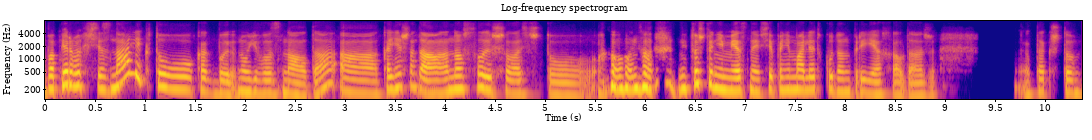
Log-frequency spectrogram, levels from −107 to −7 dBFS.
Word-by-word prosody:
во-первых, 245 +4 +5
все 205 - -3
знали, 260 - +3
кто, 205 -8 +1
как 185 -3 -3
бы, 155 -1 -2
ну, 180 0 -2
его 165 -2 -3
знал, 155 -4 -2
да. 235 - -2
А, 165 -5 -1
конечно, 225 +6 -1
да, 165 -4 +4
оно 205 +4 +3
слышалось, 180 -7 -1
что 150 -2 -7
он 205 +1 +4
о 230 - +7 0.3
не 205 +1 0
то 275 - +4
что 270 -1 +1
неместный, 185 -3 +2
все 175 +4 -4
понимали, 195 0 0
откуда 195 -2 -3
он 175 - -4
приехал 155 - -4
даже. 70 +2 -7 0.8
Э, - - -11
так 175 +1 -6
что 165 -1 -4
185 Hz, 180 wpm, -21 LUFS, 160-205 Hz, 0.8 s, о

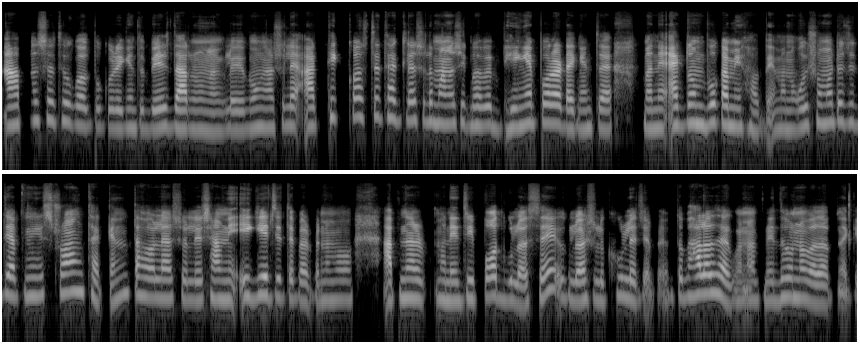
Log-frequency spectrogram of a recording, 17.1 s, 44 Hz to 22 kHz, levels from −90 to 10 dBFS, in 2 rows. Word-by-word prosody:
আপনার 270 +3 -10
সাথেও 270 -1 -8
গল্প 225 -1 -2
করে 205 0 0
কিন্তু 210 -1 -7
বেশ 205 +2 +5
দারুণ 200 -1 +4
লাগলো 185 +1 -5
এবং 205 +2 -9
আসলে 225 +1 -4 0.2
আর্থিক 275 +7 +1
কষ্টে 315 0 -3
থাকলে 285 -2 -2
আসলে 265 -1 -6
মানসিকভাবে 240 -2 -1 0.2
ভেঙে 215 +4 +3
পড়াটা 245 -5 +6
কিন্তু 205 +1 -7
অ্যা 195 - +1 0.4
মানে 205 0 0
একদম 245 +2 +1
বোকামি 235 -3 +4
হবে। 185 - -8
মানে 200 -1 -9
ঐ - - -4
সময়টা 255 +1 -4
যদি 255 0 -8
আপনি 235 0 -13 0.2
স্ট্রং 275 +2 +1 0.2
থাকেন 195 -1 -4 0.2
তাহলে 230 -3 -1
আসলে 210 -2 -4
সামনে 215 0 +2 0.2
এগিয়ে 245 +2 +7
যেতে 220 -1 -1
পারবেন 195 0 -4
এবং 210 0 -11 0.5
আপনার 225 +1 +2 0.2
মানে 205 -1 +2
যেই 215 -1 0
পথগুলো 210 -5 +2
আছে 225 - -3 0.2
ওগুলো 210 -3 -1
আসলে 205 -2 -7
খুলে 235 -4 -1
যাবে। - - -8 0.2
তো - - -7
ভালো 260 +1 +5
থাকবেন 190 - -1
আপনি। 205 0 -8
ধন্যবাদ 220 -5 -1
আপনাকে। - - -7
225 Hz, 180 wpm, -25 LUFS, 205-245 Hz, 0.5 s, এগিয়ে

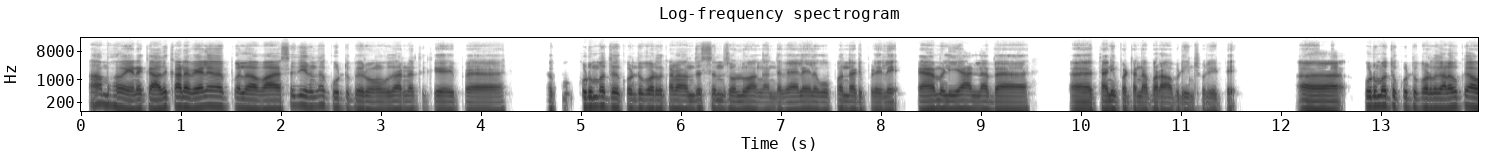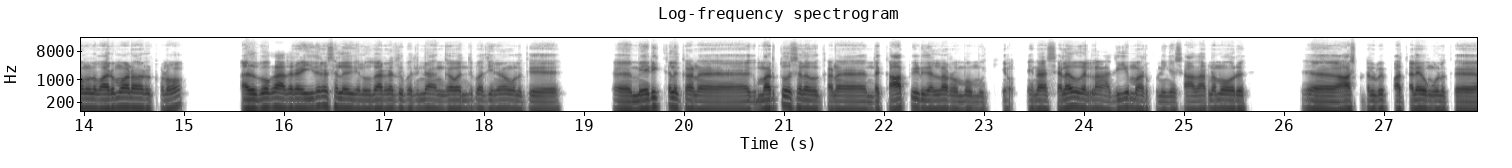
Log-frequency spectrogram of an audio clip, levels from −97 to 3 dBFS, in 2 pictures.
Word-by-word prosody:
ஆமா 165 -4 -1
எனக்கு 120 +2 0
அதுக்கான 140 +4 +4
வேலைவாய்ப்புகள் 140 -1 +3
அ, - - +6
வசதி 115 +8 +2
இருந்தா 150 +2 -2
கூட்டிட்டு 135 -1 -4
போயிருவோம். 105 -2 -1
உதாரணத்துக்கு 110 0 -3
இப்ப 105 - -10 1.1
குடும்பத்த 140 -1 +1
கொண்டு 125 0 -2
போறதுக்கான 115 -1 0
அந்தஸ்துன்னு 115 0 -4
சொல்லுவாங்க, 105 -1 -1
அந்த 100 +1 -6
வேலையில 105 +1 -1
ஒப்பந்த 105 +2 -3
அடிப்படையிலே! 100 0 -4 0.2
ஃபேமிலியா 110 +1 +2
இல்ல, 105 0 -2
பே 105 0 +3 0.7
அ, - - +2 0.2
தனிப்பட்ட 110 -1 0
நபரா 100 0 0
அப்பிடின்னு 95 0 -7
சொல்லிட்டு. 95 -1 -7 0.7
அ, - - +3 0.6
குடும்பத்துக்கு 150 0 +1
கூட்டிட்டு 135 -1 -3
போறதுக்கு 130 -1 +3
அளவுக்கு 140 +3 +1
அவுங்களுக்கு 130 -2 +3
வருமானம் 130 +1 +4
இருக்கணும். 120 +4 -2 0.6
அதுபோக 125 +2 +4
அதுல 130 0 +2
இதர 145 +3 +1
செலவுகள், 125 -3 +1
உதாரணத்துக்கு 120 0 0
பாத்தீங்கன்னா, 120 +1 -2
அங்க 115 +1 -2
வந்து 115 +1 -6
பாத்தீங்கன்னா 120 +1 -2
உங்களுக்கு 110 -2 -3 0.8
அ, - - 0 0.2
மெடிக்கலுக்கான, 120 -3 +1 0.5
அ - - -1
மருத்துவ 120 +6 +3
செலவுக்கான 115 -3 0 0.3
இந்த 110 +2 -2
காப்பீடுகள்லாம் 120 -2 +2
ரொம்ப 105 +1 -3
முக்கியம், 100 +3 -12 0.2
ஏன்னா 115 0 +2
செலவுகள்லாம் 125 -1 +2
அதிகமா 120 +2 -1
இருக்கும். 105 -1 -9
நீங்க 100 0 -4
சாதாரணமா 110 +3 0
ஒரு 115 - +1 0.8
அ, - - +3 0.2
ஹாஸ்பிட்டல் 110 0 0
போய் 115 -1 -5
பாத்தாலே 120 +2 +2
உங்களுக்கு 105 -1 -3
115 Hz, 145 wpm, -24 LUFS, 110-130 Hz, 1.1 s, அ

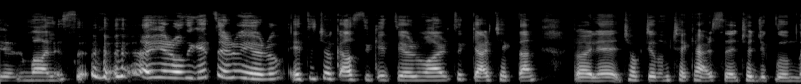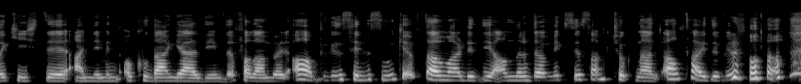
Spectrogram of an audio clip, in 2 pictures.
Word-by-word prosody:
hayır, 180 -1 -7
maalesef. 190 - -2 0.6
Hayır, 315 0 +5
onu 295 0 +7
getirmiyorum. 300 - +2
Eti 240 +2 0
çok 260 -3 -1
az 215 +1 +2
tüketiyorum 195 -2 -3
artık. 190 +5 0
Gerçekten 185 +1 -1 0.4
böyle 165 0 +1
çok 195 -3 -5
canım 185 0 -2
çekerse 180 -3 -3
çocukluğumdaki 165 -3 -4
işte 165 -1 -1
annemin 155 0 -4
okuldan 170 -3 0
geldiğimde 150 -2 -1
falan 155 -1 -1
böyle, 155 -1 -1
a, 220 -3 +4
bugün 200 +3 -7
senin 225 -1 -4
sulu 225 +1 -9
köften 210 - +4
var 190 -1 -1
dediği 185 0 0
anlara 190 +1 -3
dönmek 190 +3 -1
istesem 225 +3 -3
çok - - -2
nadir. 165 -2 -3
6 250 0 +2
ayda 190 -1 0
1 325 +9 +5
falan. 290 +2 +2
190 Hz, 140 wpm, -23 LUFS, 175-230 Hz, 0.6 s, onu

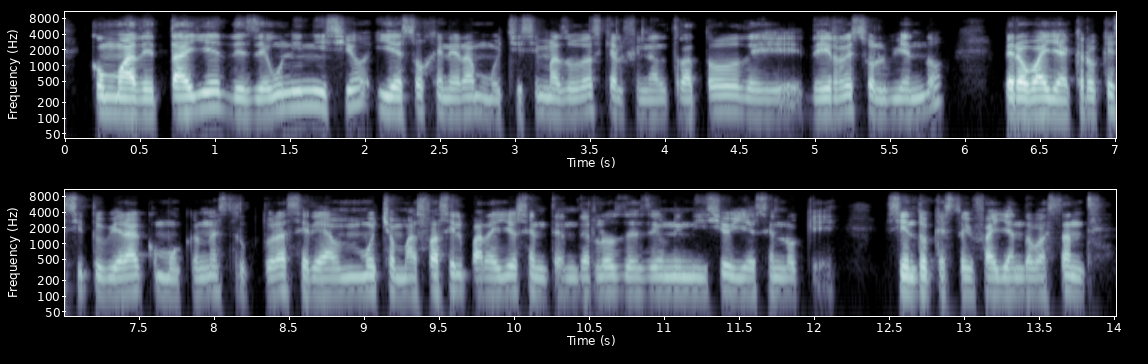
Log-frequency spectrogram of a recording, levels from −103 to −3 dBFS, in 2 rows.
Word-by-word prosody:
como 130 -2 +6
a 120 - +12
detalle 130 +6 +5
desde 120 -3 -2
un 150 +5 -1
inicio, 170 +1 -1
y 130 - +2
eso 125 - +1
genera 125 +1 -2
muchísimas 120 0 -5
dudas, 130 +4 -3
que - - -1
al - - -10
final 115 -1 -9
trato 135 +4 -2
de 115 -2 -5
de 120 - 0
ir 120 0 +4
resolviendo. 120 -3 -2 0.4
Pero 120 - +9
vaya, 120 -2 +7
creo 120 - -2
que 145 - -3
si 130 - -7
tuviera 115 +1 +1
como 110 -3 -9
que - - -11
una 120 +2 -5
estructura, 125 0 -4
sería 110 0 -2
mucho 115 +2 -3
más 115 0 -4
fácil 130 +1 -1
para 115 -2 -1
ellos 125 +2 -3
entenderlos 115 +1 -6
desde 115 0 -6
un 120 0 -4
inicio, 115 +2 -3
y 115 -1 -3
es 110 - -8
en 115 -1 -7
lo 110 0 -7
que - - -16 0.3
siento 120 -1 +2
que - - -8
estoy 115 - -5
fallando 115 0 -1
bastante. 115 0 -3
120 Hz, 210 wpm, -26 LUFS, 115-125 Hz, 0.4 s, a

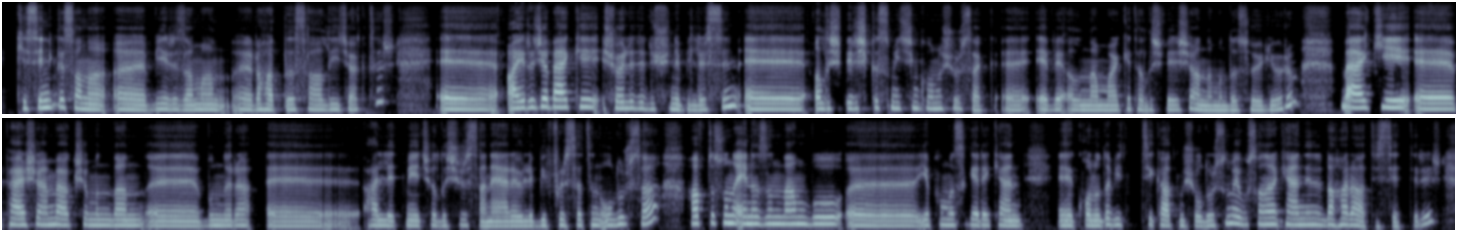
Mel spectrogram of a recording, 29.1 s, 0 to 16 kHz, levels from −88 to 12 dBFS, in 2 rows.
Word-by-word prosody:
Kesinlikle 230 +4 +2
sana, 185 -8 +1
eee, 165 -2 +2
bir 175 -1 -1
zaman, 165 0 0
eee, 170 -2 -1
rahatlığı 170 0 0
sağlayacaktır. 170 - -4 0.5
Eee, 175 -2 +3
ayrıca 235 +4 +4
belki 250 0 +5
şöyle 210 -1 0
de 200 -2 -4
düşünebilirsin. 175 - -1
Eee, 180 0 +3
alışveriş 195 +1 +1
kısmı 225 -2 -4
için 205 +1 -3
konuşursak, 190 -6 -5
eee, 75 0 -3
eve 165 +1 0
alınan 155 -1 -1
market 155 +2 -2
alışverişi 160 +3 -3
anlamında 150 -3 0
söylüyorum, 155 - -3 0.4
belki, 230 +2 +6 0.3
eee, 185 -1 +5
perşembe 195 0 +2
akşamından, 180 -2 -1
eee, 160 -1 0
bunlara, 170 +1 -2 0.2
eee, 155 -1 -4
halletmeye 170 0 -1
çalışırsan 165 -2 -4
eğer 155 0 +2
öyle 160 0 -1
bir 170 - -2
fırsatın 180 +2 -4
olursa, 215 - -2
hafta 235 +2 -1
sonu 250 0 +2
en 230 - +5
azından 225 -1 +2
bu, 225 0 +2
eee, - - 0 0.7
yapılması 185 +2 -4
gereken, 175 -2 -1 0.3
eee, 170 0 +1
konuda 175 +3 -1
bir 190 -1 -5 0.2
tik 195 - -9
atmış 170 -1 -2
olursun 170 +10 -3
ve 230 - +1
bu 195 - -8
sana 210 0 +1
kendini 195 -2 0
daha 195 0 +1
rahat 175 -7 -1
hissettirir 155 - -8
175 Hz, 125 wpm, -23 LUFS, 165-205 Hz, 0.7 s, belki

